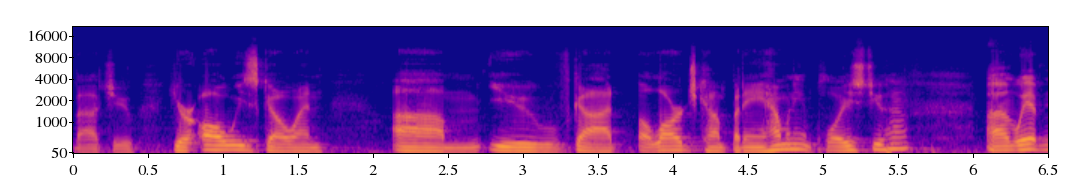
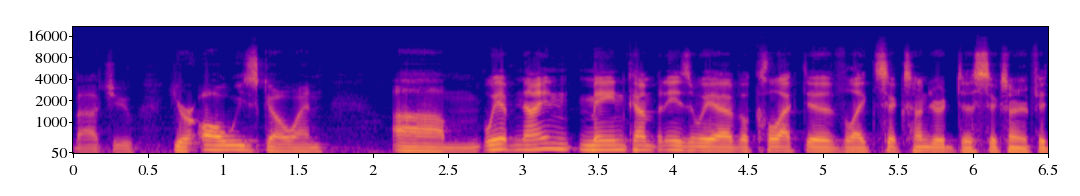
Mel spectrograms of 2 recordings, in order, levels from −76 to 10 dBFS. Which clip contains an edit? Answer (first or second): second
